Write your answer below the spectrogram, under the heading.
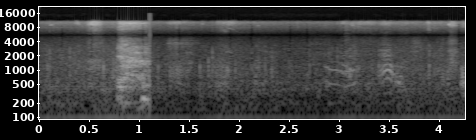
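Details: Newborn Rottweiler puppies from a litter, three days old: after a brief broadband rustle, a couple of faint, wavering whimpering squeaks rise and fall against a steady low hum.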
